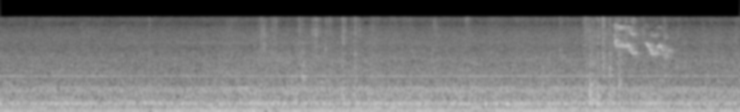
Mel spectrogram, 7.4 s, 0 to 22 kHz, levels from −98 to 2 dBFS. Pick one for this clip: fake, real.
real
